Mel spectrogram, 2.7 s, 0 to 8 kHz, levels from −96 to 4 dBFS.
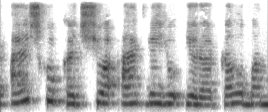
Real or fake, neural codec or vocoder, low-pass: real; none; 7.2 kHz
